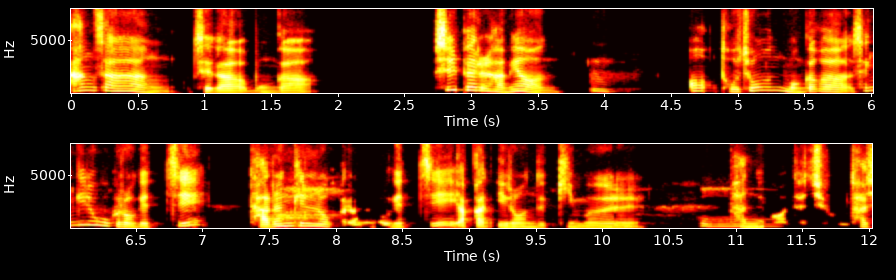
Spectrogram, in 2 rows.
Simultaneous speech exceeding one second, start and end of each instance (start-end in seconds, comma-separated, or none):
none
